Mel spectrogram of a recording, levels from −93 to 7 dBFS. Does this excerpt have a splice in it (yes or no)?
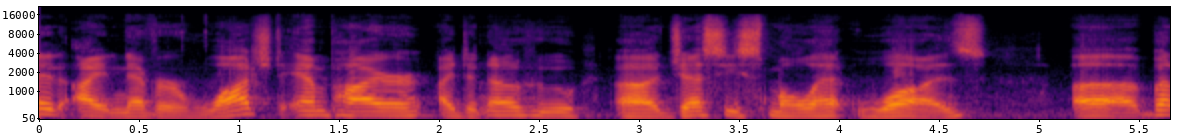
yes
